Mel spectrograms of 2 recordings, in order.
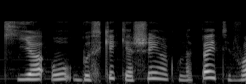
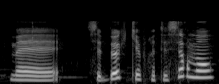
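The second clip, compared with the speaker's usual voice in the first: ordinary delivery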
